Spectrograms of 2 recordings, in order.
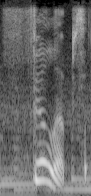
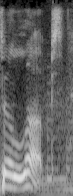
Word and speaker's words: Phillips: it because it's howard phillips lovecraft phillips is his mom's maiden name phillip uh like in cast the deadly spell it's not it's phillips and i think that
